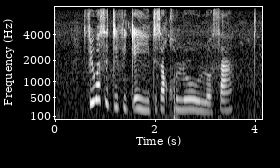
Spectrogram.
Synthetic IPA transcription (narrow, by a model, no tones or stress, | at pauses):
fiwasɪtʼifikʼeitʼisaq͡χʰʊlʊlɔsa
